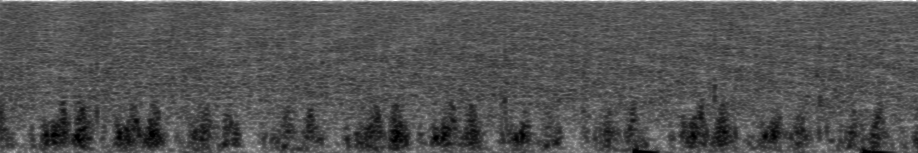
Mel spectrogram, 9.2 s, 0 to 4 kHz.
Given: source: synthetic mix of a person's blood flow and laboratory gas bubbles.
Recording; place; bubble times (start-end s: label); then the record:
Doppler ultrasound of blood flow; precordium
0.92-1.01 s: bubbles
1.28-1.36 s: bubbles
4.64-4.74 s: bubbles
4.97-5.12 s: bubbles
5.80-5.88 s: bubbles
7.06-7.19 s: bubbles
7.29-7.44 s: bubbles
8.06-8.38 s: bubbles
From the record:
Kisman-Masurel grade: 121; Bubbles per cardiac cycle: 1 to 2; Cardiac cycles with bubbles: 10 to 50%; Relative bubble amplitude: barely perceptible (0.100 to 0.250); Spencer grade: 2 (many but less than half of the cardiac periods contain bubble signals, singularly or in groups); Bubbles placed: anywhere in the cardiac cycle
